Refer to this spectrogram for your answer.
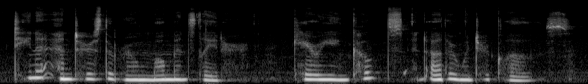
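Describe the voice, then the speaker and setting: The speaker is soft-spoken, with a soothing tone and a fairly slow pace. Background noise is noticeable. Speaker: ASMR content creator. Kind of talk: soft-spoken ASMR fanfiction reading. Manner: soft-spoken, soothing.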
